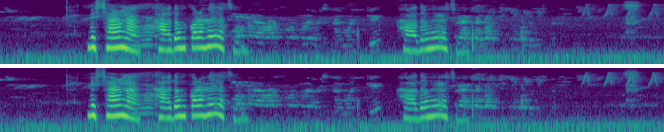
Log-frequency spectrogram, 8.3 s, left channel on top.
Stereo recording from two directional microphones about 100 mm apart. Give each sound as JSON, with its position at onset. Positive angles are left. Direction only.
{"t": 1.0, "sound": "speech", "side_deg": 15}
{"t": 3.1, "sound": "vehicle", "side_deg": 15}
{"t": 6.5, "sound": "bird", "side_deg": 15}
{"t": 7.8, "sound": "chirp", "side_deg": 15}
